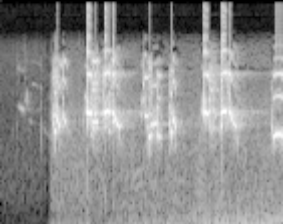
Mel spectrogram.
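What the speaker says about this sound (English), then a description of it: "We've found a pair of Shelley's Franklin. Listen to them." A pair of Shelley's francolins calls from near the ground on an evening safari drive, sending out a run of harsh, rhythmic squawking phrases that repeat loudly and close by.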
